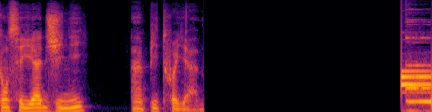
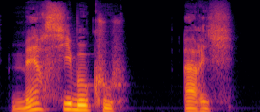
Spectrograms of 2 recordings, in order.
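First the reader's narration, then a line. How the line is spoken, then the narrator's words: Plain. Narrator (French): dit Shacklebolt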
